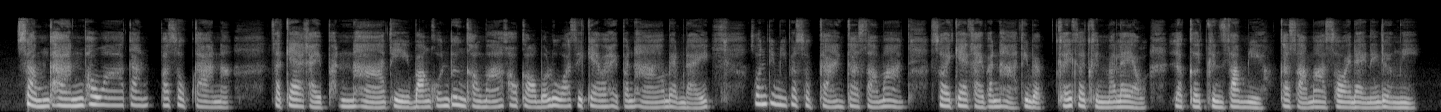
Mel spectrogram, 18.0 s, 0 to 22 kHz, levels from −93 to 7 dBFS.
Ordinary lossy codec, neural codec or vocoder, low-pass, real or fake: Opus, 64 kbps; none; 10.8 kHz; real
